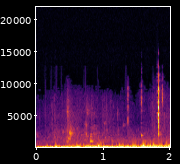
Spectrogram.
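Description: Wind rumbling on the microphone over choppy water around a kayak, with a few small scattered clicks and taps.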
